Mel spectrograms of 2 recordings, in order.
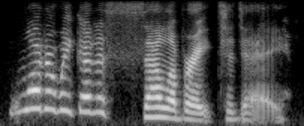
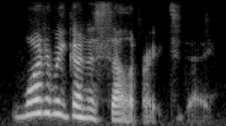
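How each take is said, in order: First: Said in the usual way. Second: Softer and fast, musing to herself; a soft, quick repeat to herself. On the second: Shown as a demonstration. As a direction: mutter the question again under her breath, quickly.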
